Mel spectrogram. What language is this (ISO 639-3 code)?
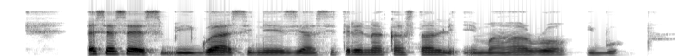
ibo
